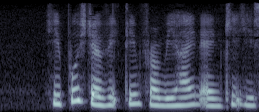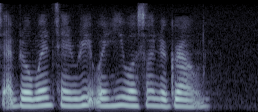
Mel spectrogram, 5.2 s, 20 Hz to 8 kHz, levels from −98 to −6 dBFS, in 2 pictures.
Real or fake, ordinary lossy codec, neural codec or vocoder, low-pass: real; MP3, 48 kbps; none; 7.2 kHz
